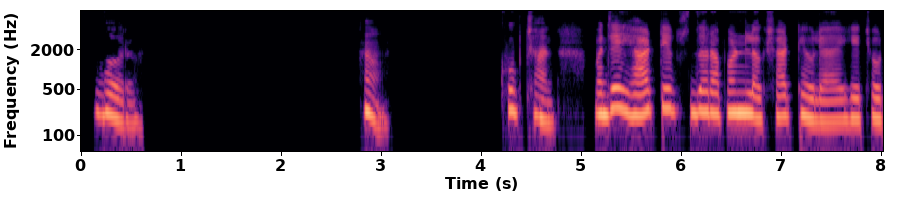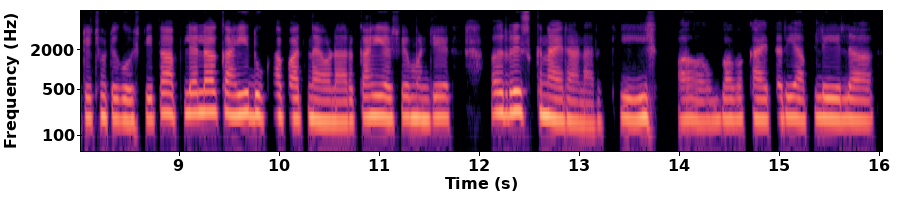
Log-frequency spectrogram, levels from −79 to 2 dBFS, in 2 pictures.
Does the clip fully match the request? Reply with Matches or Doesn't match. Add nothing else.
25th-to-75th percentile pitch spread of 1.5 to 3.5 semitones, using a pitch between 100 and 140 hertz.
Doesn't match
